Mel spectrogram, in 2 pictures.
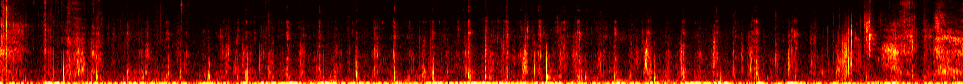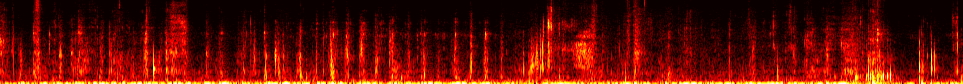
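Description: Close-miked eating of a crisp pan-fried vegetable-stuffed flatbread: steady chewing and soft crunching, with a few louder bites spread through. A gulp of drink comes near the end.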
